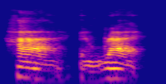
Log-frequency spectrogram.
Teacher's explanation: Instead of using the diphthong I, we'd say hi or right. You just use the first part of that diphthong.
